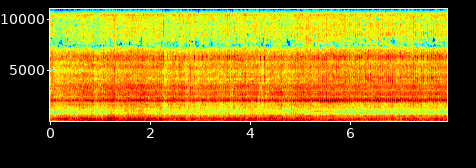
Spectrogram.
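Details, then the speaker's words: A surgical handpiece drills dense zygomatic bone for a zygomatic implant in a maxilla/skull training model, without irrigation; the handpiece has heated up. Steady high-pitched whine and grinding. "Yeah. The handpiece has got heated up. This is a very dense kind of situation."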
